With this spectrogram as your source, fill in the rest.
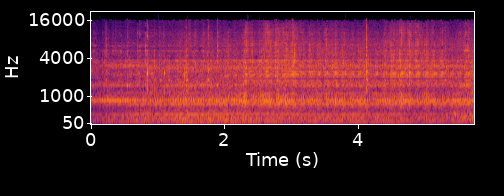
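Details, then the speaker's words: Vacuum pump on a Ford Bronco AC system, with the gauge valves just closed: steady buzzing with ratchety mechanical chatter and a strained note; the pump labours against the closed valves before being switched off. "He's not liking that. I'm going to turn that guy off, and what I'm going to do is I'm going to go find something else to do for a little bit."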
